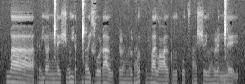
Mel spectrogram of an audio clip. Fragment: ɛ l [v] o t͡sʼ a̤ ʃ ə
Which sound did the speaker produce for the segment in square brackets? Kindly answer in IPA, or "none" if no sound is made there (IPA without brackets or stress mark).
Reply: f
